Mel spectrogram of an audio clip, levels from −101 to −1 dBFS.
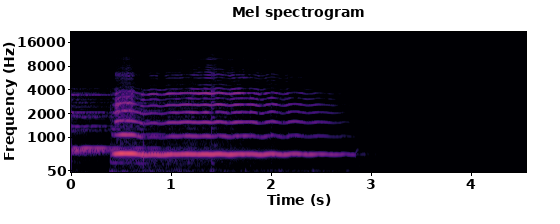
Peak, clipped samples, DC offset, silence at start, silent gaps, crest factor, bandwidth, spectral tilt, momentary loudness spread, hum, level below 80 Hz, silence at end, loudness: -38 dBFS; under 0.1%; under 0.1%; 0 s; none; 16 dB; 10.5 kHz; 0 dB/octave; 17 LU; none; under -90 dBFS; 1.85 s; -51 LUFS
